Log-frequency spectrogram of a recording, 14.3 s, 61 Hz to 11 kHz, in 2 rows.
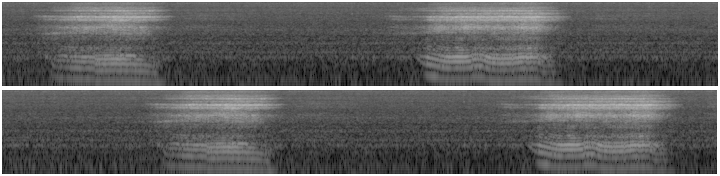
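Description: Loud, rattling snores with each breath in, about 15 breaths a minute, with quiet pauses between.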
